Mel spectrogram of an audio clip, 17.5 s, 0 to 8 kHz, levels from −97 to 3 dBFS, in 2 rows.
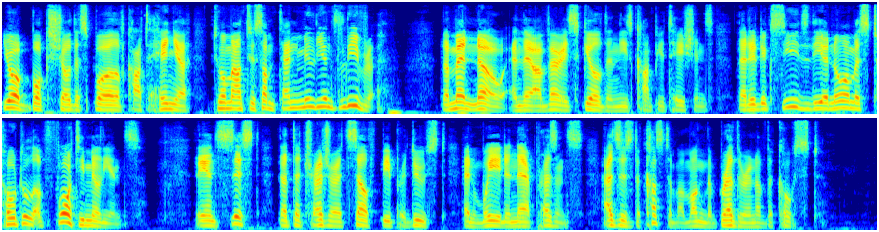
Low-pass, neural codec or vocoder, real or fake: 7.2 kHz; none; real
